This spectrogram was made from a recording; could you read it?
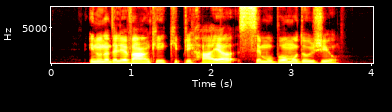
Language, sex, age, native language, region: Slovenian, male, 18-29, Slovenian, Pomurje region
